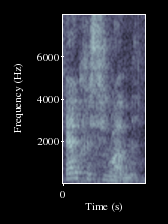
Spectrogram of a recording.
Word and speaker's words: Ankarsrum: is made in sweden it is pronounced anchors rum or close to that it is of course swedish anchor srum and so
